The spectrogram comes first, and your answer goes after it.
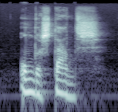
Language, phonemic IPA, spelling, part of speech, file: Dutch, /ˈɔndərstaːnts/, onderstaands, adjective, Nl-onderstaands.ogg
- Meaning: partitive of onderstaand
